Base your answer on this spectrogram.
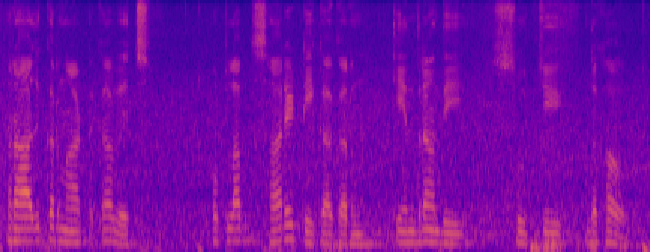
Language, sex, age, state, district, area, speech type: Punjabi, male, 18-30, Punjab, Mansa, rural, read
